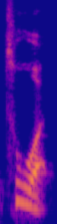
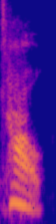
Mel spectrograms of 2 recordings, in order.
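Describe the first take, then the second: First: The word is said with a New York accent. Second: The word is said with a Southern accent. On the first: "like the New Yorkers say talk" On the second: "we say talk"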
